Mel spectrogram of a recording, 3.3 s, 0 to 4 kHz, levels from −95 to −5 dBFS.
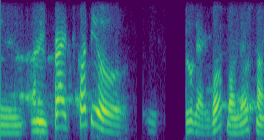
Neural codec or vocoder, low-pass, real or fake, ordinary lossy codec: none; 3.6 kHz; real; Opus, 16 kbps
